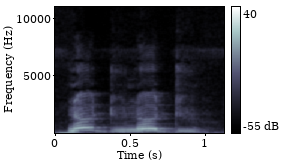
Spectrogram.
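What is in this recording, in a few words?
"nodunodu", Nigerian Pidgin, male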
